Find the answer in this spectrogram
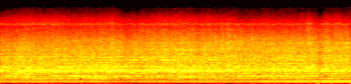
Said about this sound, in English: I like that we're crossing our third cable car of the day right here. Get some good cable car sounds. So this is your cable car.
